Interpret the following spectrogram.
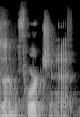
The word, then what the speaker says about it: unfortunate: isn't fortunate is unfortunate the second syllable is the word for as in here this t is for you or i have four fingers and a thumb four then we have cha cha it's not really cha it's cha cha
